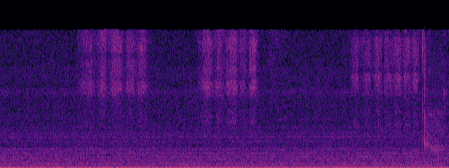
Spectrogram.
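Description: Charcoal pencil scratching on drawing paper in repeated shading strokes, darkening a shadow area, in a few short spells. A steady low hum runs underneath.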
